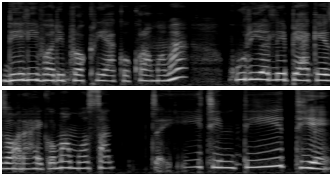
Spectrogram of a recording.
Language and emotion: Nepali, fearful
